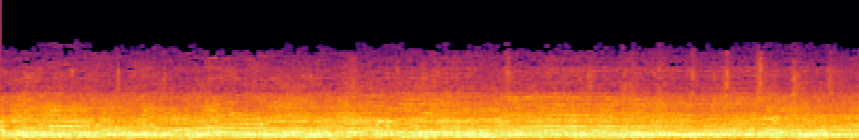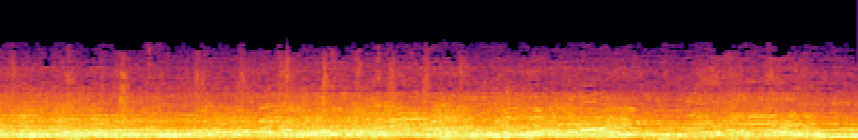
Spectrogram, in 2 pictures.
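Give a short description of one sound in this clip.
A crowd of young people cheers and screams loudly in a room.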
